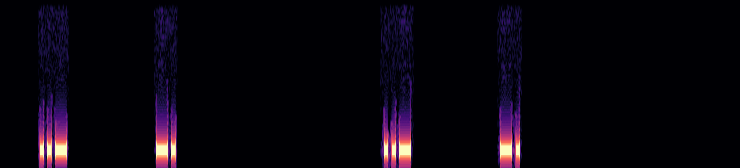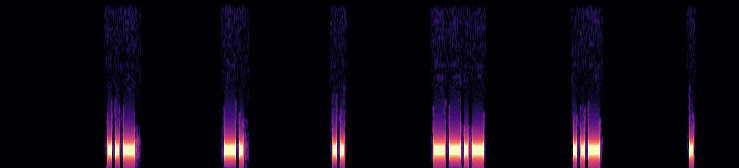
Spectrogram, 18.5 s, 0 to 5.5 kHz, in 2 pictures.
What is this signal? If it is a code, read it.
Morse code, heard as a keyed tone, about 25 wpm, spaced as for 7 wpm, 600 Hz. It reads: UN UN UNIQUE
